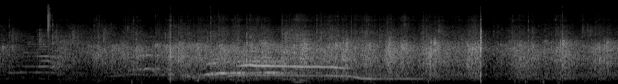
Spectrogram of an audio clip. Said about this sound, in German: Und ich möchte jemanden auf der Bühne willkommen heißen, der von ihrem Leben möchte erzählen möchte. Und darum äh, lass uns einen riesen Applaus geben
